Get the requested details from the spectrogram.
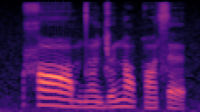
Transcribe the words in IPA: xɑːmdə̃ː ɟʏnɑ̃ qə̃sɛ

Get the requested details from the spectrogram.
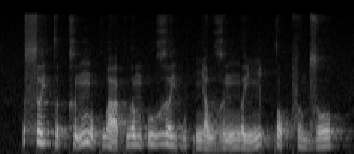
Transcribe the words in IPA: sə˧jt̪ə˨˩t̚ xə̰˧˥nŋo̰˧˨kwa̰ː˧˨kwə˨˦m ʔu˨˦ɣə˧jɓu˨˩p̚ɲa˧˩w ɣə̰˧˨nŋə˧˩j ɲə˦˥p̚ t̪ɔ˨˩p̚fə̤˨˩m zo˧

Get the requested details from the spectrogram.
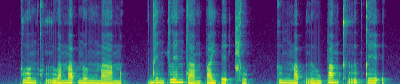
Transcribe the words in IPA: klo˧nkʰru˨˩a̯ ma˥˩p̚nɤː˧ŋ ma˩˦m | de˧nkle˥˩n ta˩˦ŋpa˧jʔe˨˩ʔ t͡ɕʰu˨˩k̚ | kɯ˧ŋma˨˩p̚ rɯː˧w pa˥˩mkʰrɯ˥˩k̚te˦˥ʔ

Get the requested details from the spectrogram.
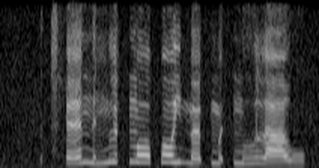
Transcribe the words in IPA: t͡sʰɛː˨˥n̪ɪ˨˥ŋlɵ˥t̚ mɔː˥pɔː˥jmœː˨˥p̚mɵ˨˥t̚ muː˨˧laː˨w

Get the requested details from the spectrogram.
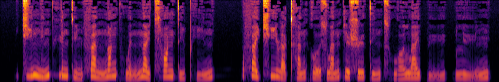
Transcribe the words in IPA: t͡ɕi˧˥n̪i˧˥npʰɥɛ˧n t̪y̰˨˩nfa˥˩n n̪ɑ˥ŋpʰwə̰˨˩n n̪a˥˩ɪ̯t͡sʰɑ˥ŋt̪i˧˥pʰi˧˥n | fa˥˩ɪ̯t͡ɕʰi˥ɻä̰˨˩kʰa˧˥n ko̰˨˩ʊ̯swa˧˥nke˧ɪ̯ ʂɻ̩˥t̪i˧˥nt͡sʰwɔ˧˥lwa˥ɪ̯ py̰˨˩˦ | ly̰˨˩˦n

